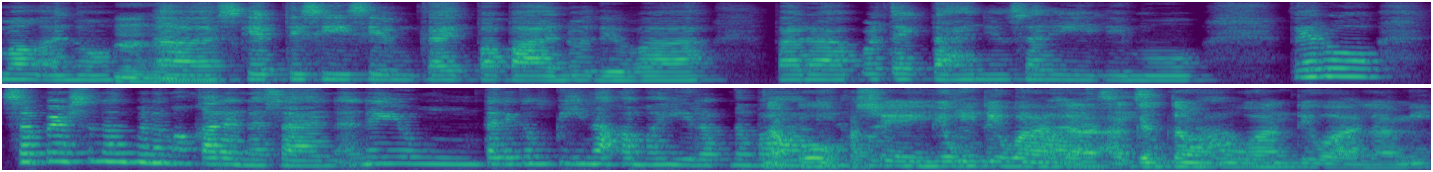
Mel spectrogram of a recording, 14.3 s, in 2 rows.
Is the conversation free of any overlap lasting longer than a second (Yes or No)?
No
